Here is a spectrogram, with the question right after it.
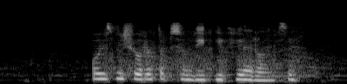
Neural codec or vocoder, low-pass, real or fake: codec, 16 kHz in and 24 kHz out, 1.1 kbps, FireRedTTS-2 codec; 7.2 kHz; fake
